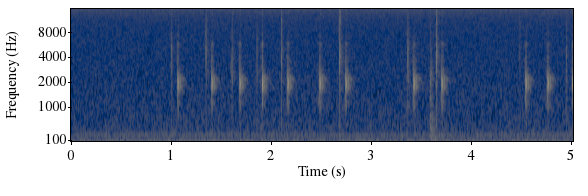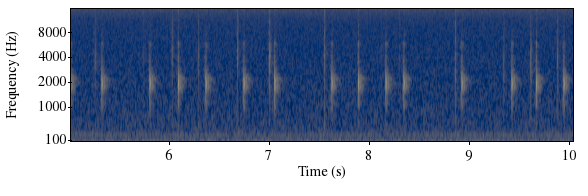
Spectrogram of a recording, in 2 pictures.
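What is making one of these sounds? Quick taps click on a phone.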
